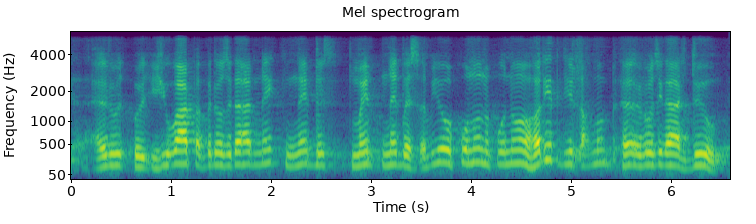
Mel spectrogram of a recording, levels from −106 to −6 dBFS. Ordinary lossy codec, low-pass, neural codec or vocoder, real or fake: none; 5.4 kHz; codec, 16 kHz, 0.7 kbps, FocalCodec; fake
